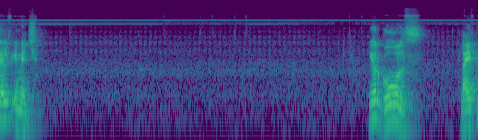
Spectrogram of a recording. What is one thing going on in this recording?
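A man speaks calmly and slowly, close to a microphone, with long pauses.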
